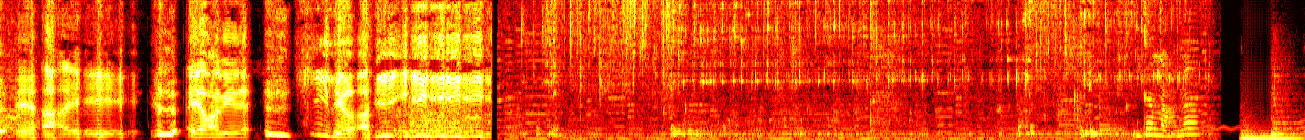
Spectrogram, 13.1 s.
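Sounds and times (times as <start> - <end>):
water running from faucet: 5.0 - 12.2
background music: 5.0 - 13.0
water splashing into plastic bottle: 5.1 - 12.2.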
